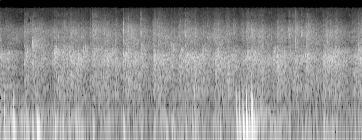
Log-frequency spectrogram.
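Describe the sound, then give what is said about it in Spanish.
An audience in a church service applauds the Lord together, a dense, steady wash of many hands clapping that holds for several seconds with brief swells in intensity and no voices over it. “¿Qué le parece dar un fuerte aplauso al Señor?”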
